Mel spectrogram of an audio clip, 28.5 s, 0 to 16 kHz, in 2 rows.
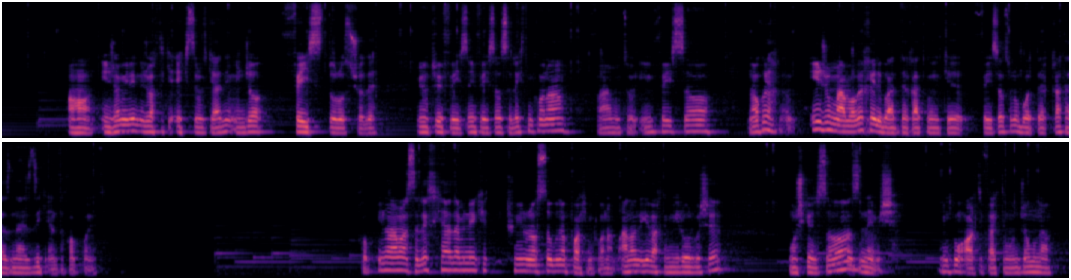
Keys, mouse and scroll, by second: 4.8 Tab, 5.9 click, 6.4-7.6 middle drag, 7.6 shift+click, 8.1-9.0 scroll up 1, 9.0-10.4 middle drag, 10.4 scroll up 1, 10.5-12.6 ctrl+middle drag, 12.6 shift+click, 13.8-15.4 middle drag, 15.4 shift+click, 16.4 shift+click, 16.6-18.3 middle drag, 18.3 shift+click, 18.8 shift+click, 19.4-19.7 scroll down 4, 19.7-21.2 middle drag, 21.2 x, 21.8-24.4 middle drag, 24.4 click, 25.9 click, 26.3 scroll down 2, 26.7 click, 27.0 Tab, 27.9 click, 28.2 scroll down 5.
